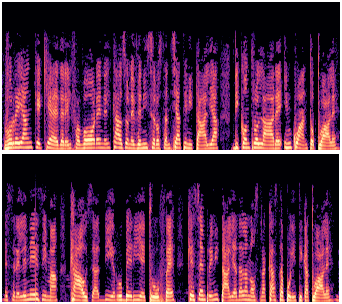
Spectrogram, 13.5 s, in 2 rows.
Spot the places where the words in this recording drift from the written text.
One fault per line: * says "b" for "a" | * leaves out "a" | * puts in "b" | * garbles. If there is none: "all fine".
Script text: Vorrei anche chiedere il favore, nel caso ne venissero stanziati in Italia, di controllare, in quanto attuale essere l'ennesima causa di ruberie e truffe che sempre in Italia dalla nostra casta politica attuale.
all fine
